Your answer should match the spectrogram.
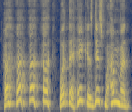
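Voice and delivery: high mock laughter, then a jeering question; hammed-up jeering laugh. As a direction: cackle like mocking Muslims. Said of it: "they start laughing".

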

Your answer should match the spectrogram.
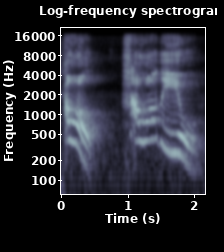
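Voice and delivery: lively, emphatic classroom question; high teaching demo. Shown as a demonstration. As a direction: lift How old up high and loud.

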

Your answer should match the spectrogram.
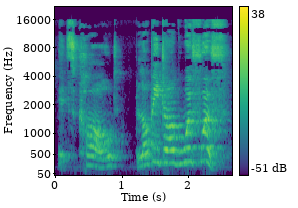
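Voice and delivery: high, loud, proud reveal; joint announcement. A narrator's reading. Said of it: "they both said at the same time".

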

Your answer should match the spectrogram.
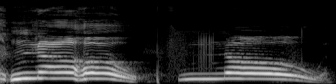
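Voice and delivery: loud high panicked no; panicked shout. Real, not acted. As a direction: yell in sudden fright. Caught by killer, panic.

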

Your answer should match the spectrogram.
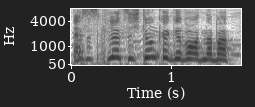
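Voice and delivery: high cute villager voice. Acted. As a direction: chirp it like a tiny cartoon animal.

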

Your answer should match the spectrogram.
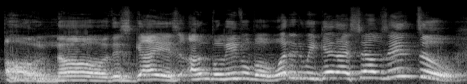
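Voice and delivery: high, loud dismay; horrified at being found out; alarmed thieves. Acted. Thieves overhear again.

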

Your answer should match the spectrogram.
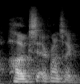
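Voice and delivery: ordinary talk

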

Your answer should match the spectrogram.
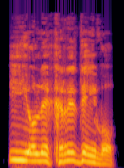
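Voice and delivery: high, anguished outcry; yelled in rage. A narrator's reading. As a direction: cry out betrayed, pitched high. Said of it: "urlò a Lupin, con la voce che tremava".

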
